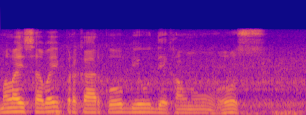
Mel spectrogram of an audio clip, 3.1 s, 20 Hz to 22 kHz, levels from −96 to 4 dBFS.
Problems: none marked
